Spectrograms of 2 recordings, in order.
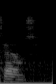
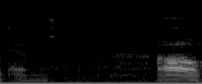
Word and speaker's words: Thames: didn't explode so things it's pronounced attempts it's pronounced Thames okay okay okay tens friend of my ex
